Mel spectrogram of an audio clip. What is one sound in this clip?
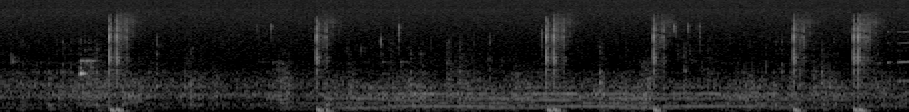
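Machines thud into place several times.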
